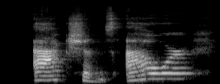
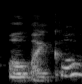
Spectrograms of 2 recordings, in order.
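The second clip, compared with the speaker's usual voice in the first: higher, thrilled oh my God; delighted exclaim; 11 semitones higher than usual. Retold or imitated. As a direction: sound delighted by the show. Audience reacting to the show.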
